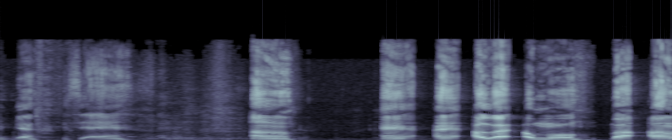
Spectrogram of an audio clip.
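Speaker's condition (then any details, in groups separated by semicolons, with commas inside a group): Cerebral palsy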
